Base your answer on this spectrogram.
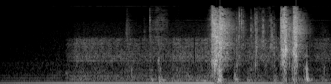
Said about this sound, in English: Militia, prepare, reload.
